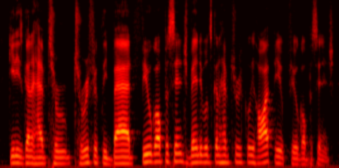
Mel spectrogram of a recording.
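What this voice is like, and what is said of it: Hoarse, sick-sounding voice. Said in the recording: “You are sounding sick. ... I have a sore throat and my voice is going a little bit. ... my voice is gone and my nose is ... It just sounded a bit off.”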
